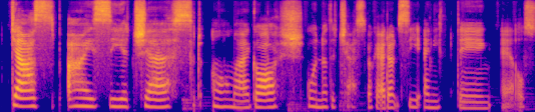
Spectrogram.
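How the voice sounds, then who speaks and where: A woman with a British accent speaks very slowly in a fairly high, monotone, flat voice with hardly any pauses and big swings in loudness, the sound dry and close with no echo. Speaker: gaming youtuber. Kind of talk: gameplay commentary.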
